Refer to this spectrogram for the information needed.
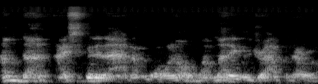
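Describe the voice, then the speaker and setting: A man at a fairly quick pace. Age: 60s. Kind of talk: casual chat.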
